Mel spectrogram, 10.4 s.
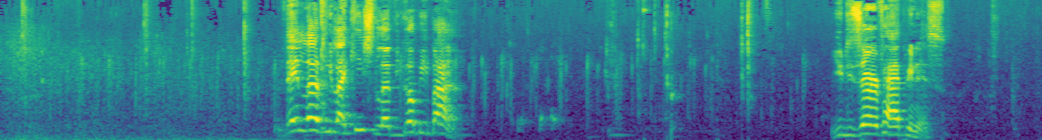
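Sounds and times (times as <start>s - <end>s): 
bomb explosion sound effect with deep rumbling roar: 0.0s - 3.1s
sharp crackling bursts: 0.0s - 8.8s
speech: 2.8s - 4.7s, 8.4s - 9.5s.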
